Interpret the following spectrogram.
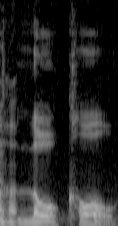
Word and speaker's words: local: 对，所以只是讲 tool，我们会想到这个在美国的这个文化。但是如果是在讲吃东西的时候，我就知道是要拿来吃东西的一个工具，但是可以用 utensil 来代替。Okay, and then local 这个字呢，it's a little bit hard for some people to say because there's 2 L's in this word。但是要怎么念呢？就是所有的 L 的字在英文的时候，你一定要舌头出来碰到哪个大门牙的中间，这样 local。然后后面这个 L 呢，它不会再碰到2个牙齿，可是它有个力量往外出，是 local 这样子。对，这是一个很难抓到，可是那个舌头要很灵活，像老师这样这么灵活。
